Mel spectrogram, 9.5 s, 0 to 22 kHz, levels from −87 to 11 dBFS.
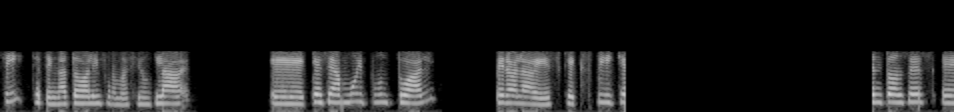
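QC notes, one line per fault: throughout: Bluetooth CVSD headset codec. The sound is hard-limited below 4 kHz, sibilants come out scratchy, a fine granular hiss sits under the speech, and louder bright passages distort where the one-bit delta modulator's adaptive step can't keep up with the waveform. That combination of narrow band, grain and slope-overload roughness points to a 64 kbps CVSD headset link rather than a generic low-bitrate or resampling loss.
3.40–3.43, 5.53, 9.17: unconcealed Bluetooth headset packet loss. Each is a sharp-edged hole with nothing patched in. The first is about 15 ms, which fits a handful of lost headset packets. The other two are about 4 ms each, which suggests a single packet apiece. The abrupt edges can click, and the speech returns briefly subdued as the CVSD step size rebuilds. These holes are milliseconds long and sit inside ongoing speech, unlike a true dropout.
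6.24–8.72: audio dropout to silence. For about 2.47 s the signal drops to silence, with no room tone or hiss, and the speech cuts off and resumes mid-flow. Everything in that span is lost. The gap is far longer than any packet hole and completely dead rather than merely quiet, which makes the likely cause a lost input, such as a disconnected headset or a failed link, with the recorder still writing silence.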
